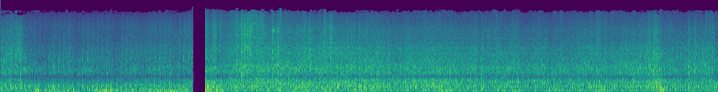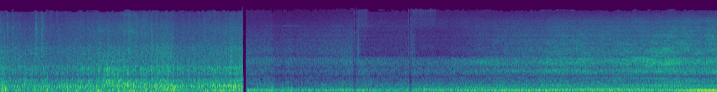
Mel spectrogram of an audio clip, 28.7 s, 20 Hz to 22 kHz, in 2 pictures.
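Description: Express train coaches rushing past close by at speed: a loud, dense rush of wheels on rail, with a brief dropout about 4 seconds in. Near the end of the first two-thirds it cuts off abruptly to a quieter steady low hum, which slowly grows louder.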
